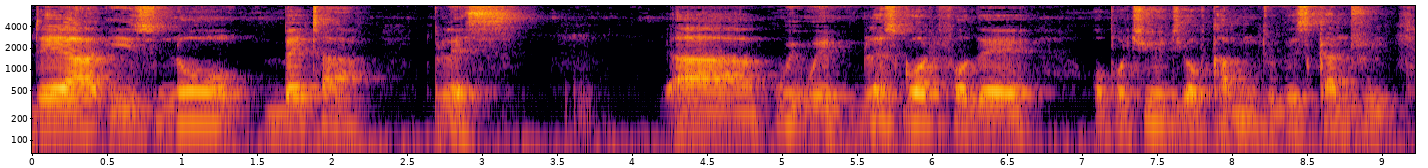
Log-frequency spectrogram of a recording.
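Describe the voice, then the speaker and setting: In a room with audible echo, a man speaks very slowly, with long, frequent pauses. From Kenya. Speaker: pastor. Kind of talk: radio talk show with preaching. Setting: studio.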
